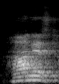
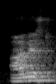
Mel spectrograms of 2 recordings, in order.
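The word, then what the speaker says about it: honest: देखिए बहुत बच्चे, मैं सुनता हूँ इंग्लिश मीडियम में भी पढ़ते हैं, आदत पड़ गई है, हानेस्ट हानेस्ट कहते हैं।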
